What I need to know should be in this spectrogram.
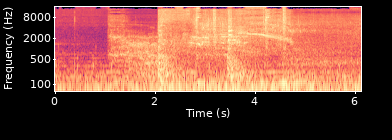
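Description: A shotgun fires with loud booms.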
